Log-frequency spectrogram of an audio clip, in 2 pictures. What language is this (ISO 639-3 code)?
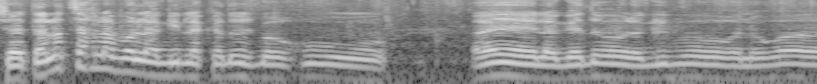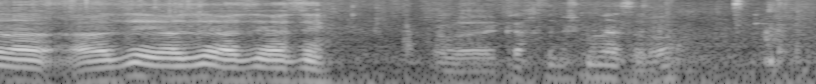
heb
